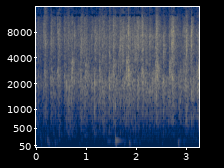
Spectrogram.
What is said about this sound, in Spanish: Un aplauso.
